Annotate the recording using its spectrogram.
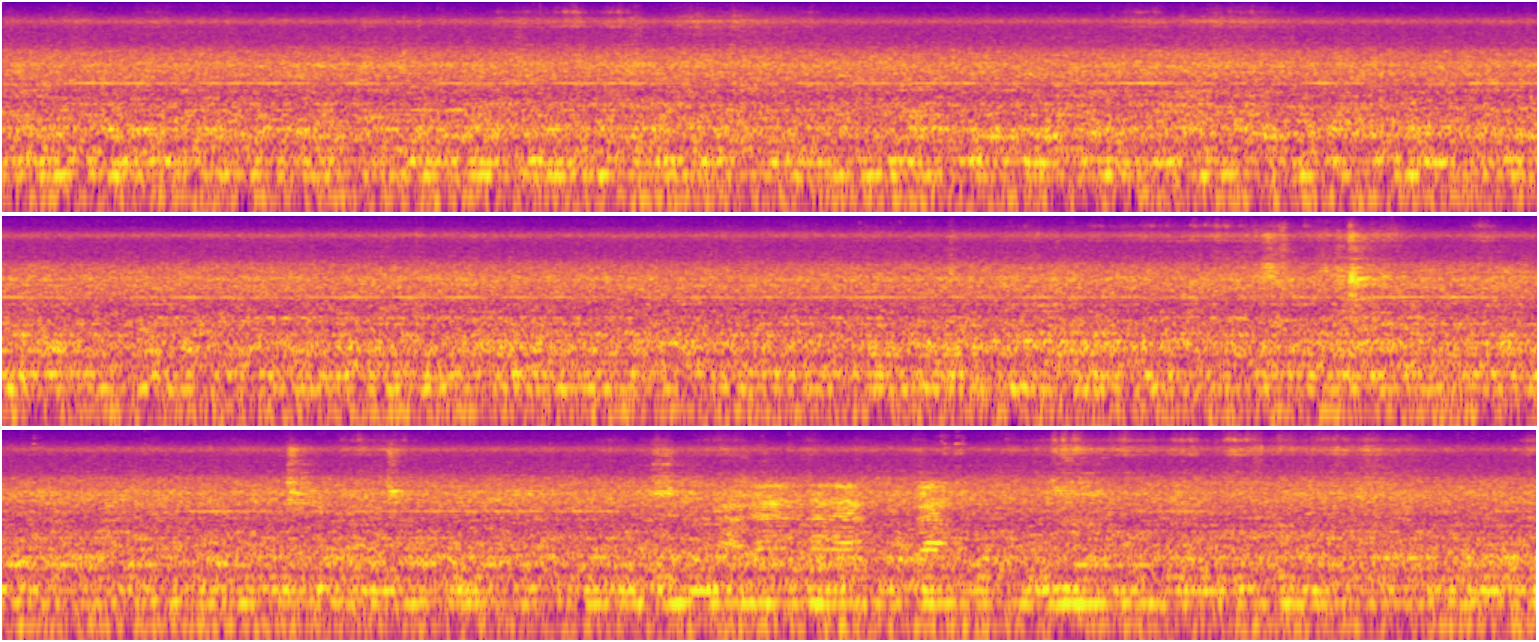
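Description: Cremation furnace burner and blower running steadily, a constant low hum and rush of air and flame. A few faint clicks come in the second half, from the steel poking rods being worked in the furnace.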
